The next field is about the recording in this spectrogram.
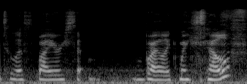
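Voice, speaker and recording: Light background noise accompanies a woman speaking at a moderate pace, the sound dry with no echo. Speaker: lifestyle vlogger. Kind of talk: casual vlog chat. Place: car. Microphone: phone near.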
